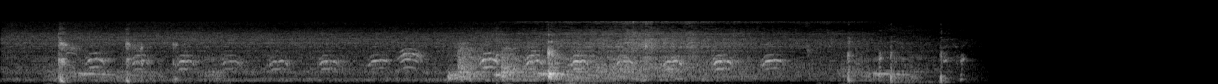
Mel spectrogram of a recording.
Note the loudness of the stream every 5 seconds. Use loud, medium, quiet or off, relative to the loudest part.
medium, loud, off.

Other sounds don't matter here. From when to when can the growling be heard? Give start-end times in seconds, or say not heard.
0.4-2.2, 5.1-6.2, 8.3-9.2.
